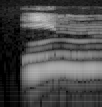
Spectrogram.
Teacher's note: اس کے بعد ان، نون کے اوپر شد ہے تو نون مشدد کا غنہ کریں گے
